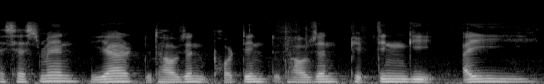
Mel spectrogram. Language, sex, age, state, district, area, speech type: Manipuri, male, 18-30, Manipur, Churachandpur, rural, read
